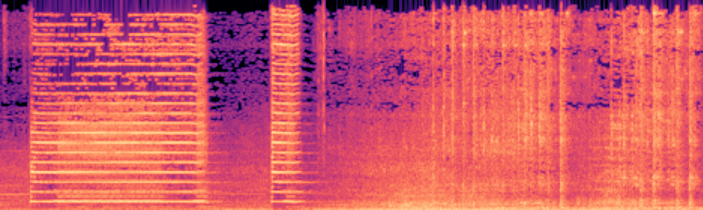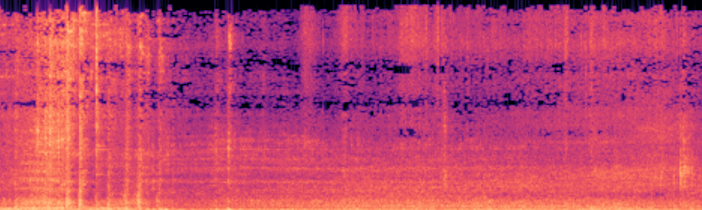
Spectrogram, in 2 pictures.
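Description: Passenger train's horn sounding one long blast and then a short one. The locomotive and carriages then pass close by, with heavy rumble and wheel clatter over the rail joints, easing off as the train moves away.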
